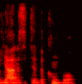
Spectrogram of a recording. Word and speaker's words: Giannis Antetokounmpo: But I think we're in the era of Giannis Antetokounmpo.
